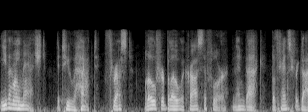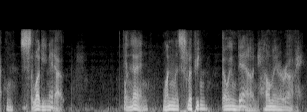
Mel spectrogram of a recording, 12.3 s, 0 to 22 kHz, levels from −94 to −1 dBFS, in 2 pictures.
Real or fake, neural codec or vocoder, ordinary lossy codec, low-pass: fake; codec, 24 kHz, 1.5 kbps, HILCodec; AAC, 48 kbps; 7.2 kHz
